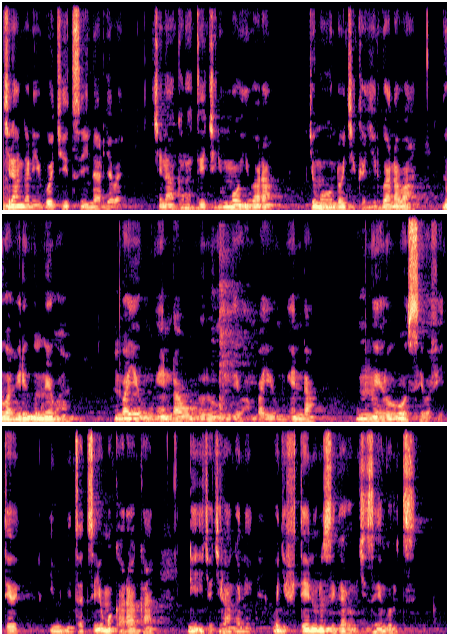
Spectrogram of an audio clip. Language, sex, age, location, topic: Kinyarwanda, male, 25-35, Kigali, health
